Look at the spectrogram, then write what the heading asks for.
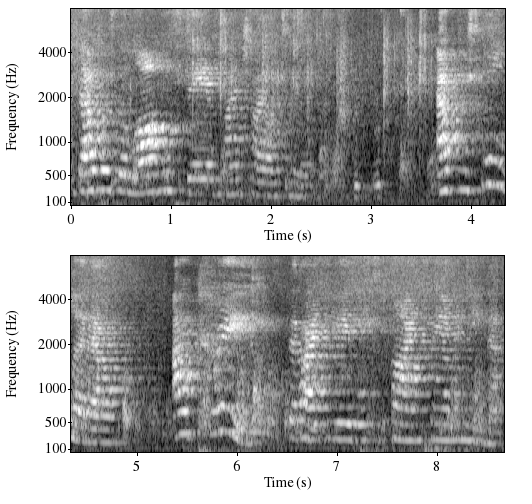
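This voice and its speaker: A woman's voice: on the high side, animated, a little slow. An actress playing a wry grown woman who narrates memories of her childhood in a live radio play. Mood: reflective. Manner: wry, dramatic storytelling. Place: live on a theater stage. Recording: distant, very echoey hall with noise.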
